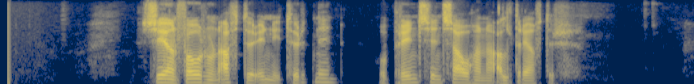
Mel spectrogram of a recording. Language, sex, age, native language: Icelandic, male, 18-19, Icelandic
